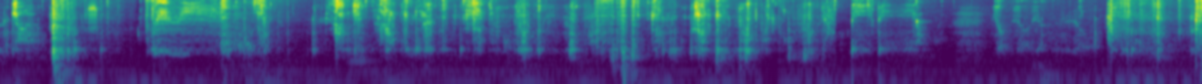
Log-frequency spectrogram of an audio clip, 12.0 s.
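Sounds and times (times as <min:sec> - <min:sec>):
biting and chewing sausage: 0:00.7 - 0:08.4, 0:11.0 - 0:12.0.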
